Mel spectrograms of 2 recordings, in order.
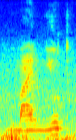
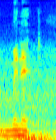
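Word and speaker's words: minute: Next है अपना every माइन्यूट detail. जी हाँ, इट इज़ नॉट मिनट, मिनट घड़ी वाला होता है। अगर इसका उच्चारण मिनट की जगह माइन्यूट कर दिया जाए तो इसका मीनिंग चेंज होता है।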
